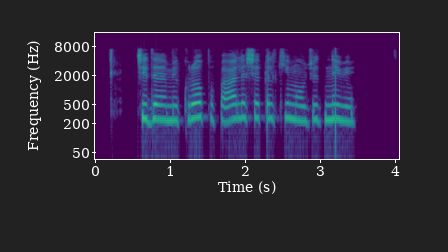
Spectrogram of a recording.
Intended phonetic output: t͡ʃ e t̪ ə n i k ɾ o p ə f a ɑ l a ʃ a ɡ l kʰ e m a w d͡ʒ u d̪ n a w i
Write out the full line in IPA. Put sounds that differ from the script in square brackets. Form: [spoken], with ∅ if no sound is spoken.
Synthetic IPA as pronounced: t͡ʃ e [d̪] ə [m] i k ɾ o p ə f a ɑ l a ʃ a [k] l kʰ e m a w d͡ʒ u d̪ n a w i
